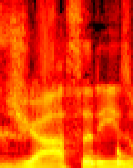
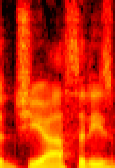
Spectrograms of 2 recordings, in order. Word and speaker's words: Geocities: Is it pronounced Jocities? What the fuck was that? – It's Geocities. – It's Geocities, then.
